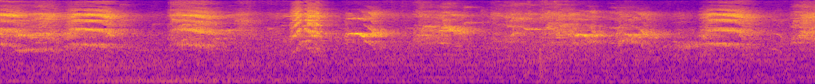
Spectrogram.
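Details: Rasping parrot squawks come in uneven waves, with a few clear whistled notes mixed into the harsh chorus and a faint low background hum.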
